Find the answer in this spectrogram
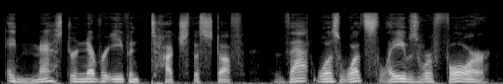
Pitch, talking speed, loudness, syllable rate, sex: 110 Hz, 155 wpm, -18 LUFS, 4.2 syllables/s, male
